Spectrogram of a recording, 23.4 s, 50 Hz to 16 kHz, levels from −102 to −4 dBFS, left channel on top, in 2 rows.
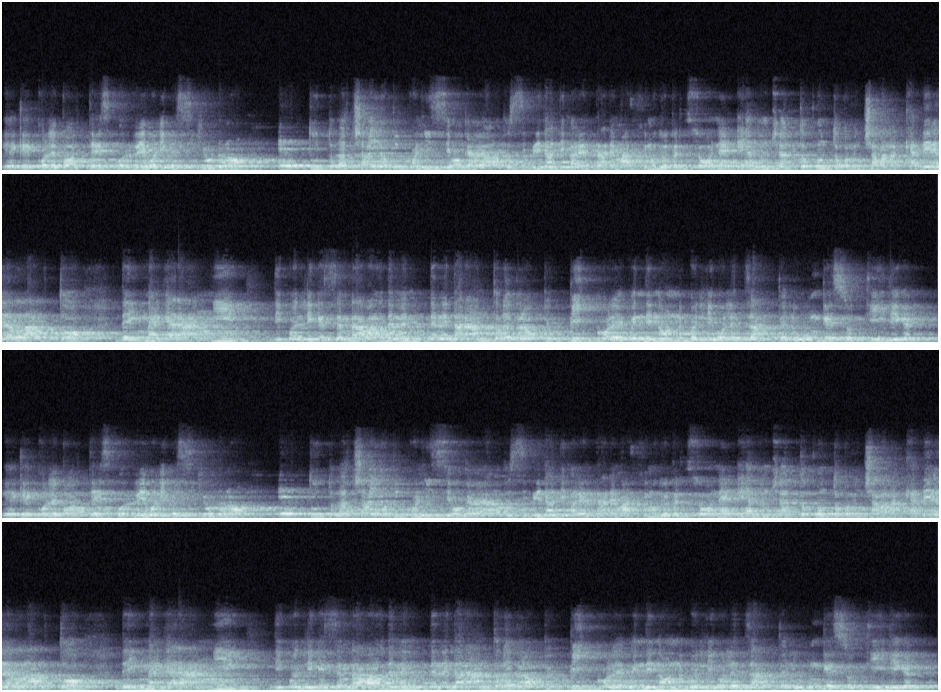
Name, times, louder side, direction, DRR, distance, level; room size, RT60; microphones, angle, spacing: voice 1, 0.0-3.2 3.5-23.1, equal, 25° left, -1 dB, 1.1 m, -20 dB
13.0 x 9.0 x 2.8 m, 2.7 s
head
